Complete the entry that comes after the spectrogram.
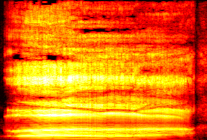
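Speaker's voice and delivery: long, loud, drawn-out "ugh"; disgusted groan. Acted. Whole train reacting to a deadly fart, loud disgusted groan. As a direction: groan loudly as if hit by a stench. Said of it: "Everyone's like".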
